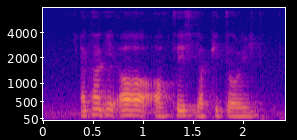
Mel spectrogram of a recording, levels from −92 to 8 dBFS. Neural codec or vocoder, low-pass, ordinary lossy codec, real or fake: vocoder, 22.05 kHz, 80 mel bands, WaveNeXt; 7.2 kHz; none; fake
